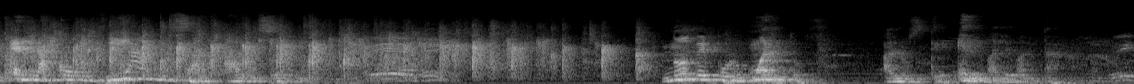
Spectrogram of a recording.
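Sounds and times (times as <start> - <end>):
applause: 0.0 - 6.7
speech: 0.2 - 1.6, 6.8 - 8.0, 8.9 - 11.3.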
